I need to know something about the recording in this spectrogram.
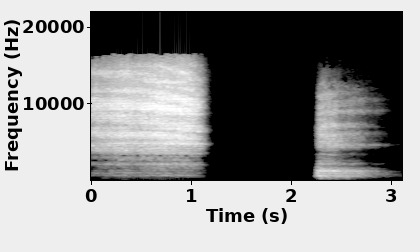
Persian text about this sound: یه نفس عمیق عمیق بکش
